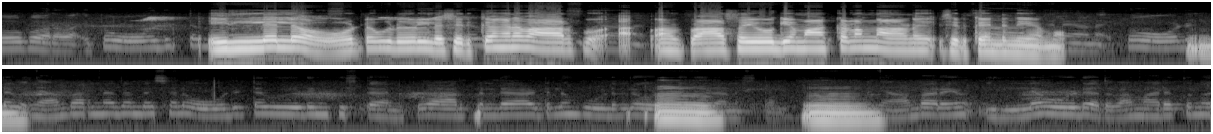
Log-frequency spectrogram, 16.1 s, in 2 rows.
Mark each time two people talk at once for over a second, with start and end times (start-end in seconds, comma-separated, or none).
1.5-4.3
